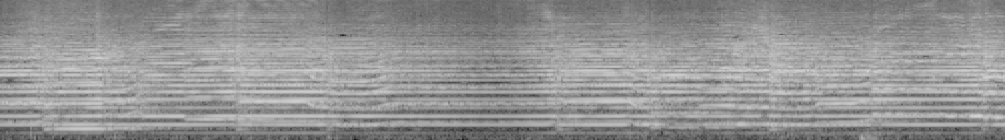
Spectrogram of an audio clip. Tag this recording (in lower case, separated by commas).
bowed string instrument, music, orchestra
